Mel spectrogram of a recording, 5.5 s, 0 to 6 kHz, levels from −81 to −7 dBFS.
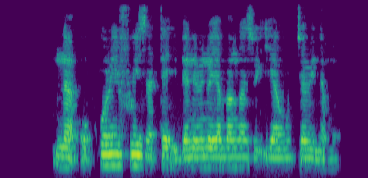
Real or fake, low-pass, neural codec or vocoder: real; 5.4 kHz; none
